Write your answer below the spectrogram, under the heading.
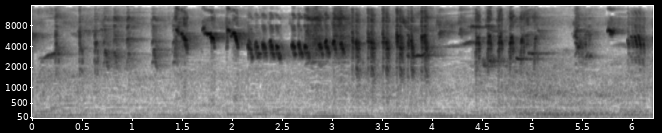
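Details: Black-browed reed warbler in full song, used for tutoring other songbirds: quick runs of high, clicking chatter repeated several times a second, broken by a brief pause before more sharp squeaky notes.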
